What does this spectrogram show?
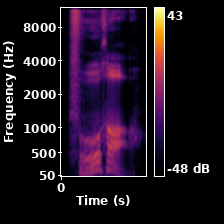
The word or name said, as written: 符号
